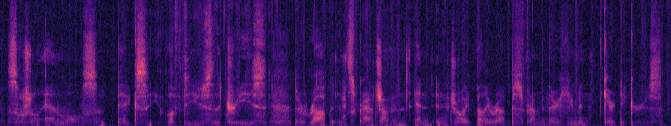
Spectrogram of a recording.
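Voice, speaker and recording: Over noticeable background noise, a man is whispering. He speaks at a fairly slow pace. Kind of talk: ASMR soft whisper ramble reading fun facts. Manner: soft-spoken, whispered.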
